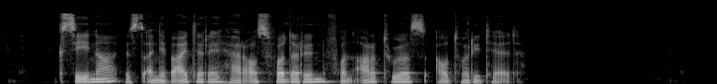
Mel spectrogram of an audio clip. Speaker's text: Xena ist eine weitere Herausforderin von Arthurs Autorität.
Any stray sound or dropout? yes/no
no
